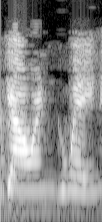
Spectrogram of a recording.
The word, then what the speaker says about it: Gawain: And Gawain doesn't want, or Gawain, I've heard it pronounced both ways, doesn't want to go.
